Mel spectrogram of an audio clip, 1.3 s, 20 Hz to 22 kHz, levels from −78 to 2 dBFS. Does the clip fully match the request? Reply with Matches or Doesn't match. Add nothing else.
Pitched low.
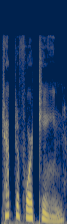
Matches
